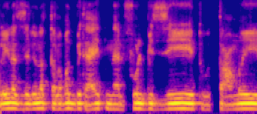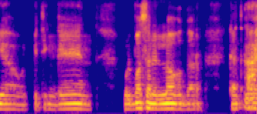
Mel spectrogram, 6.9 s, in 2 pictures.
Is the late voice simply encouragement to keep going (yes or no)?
yes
